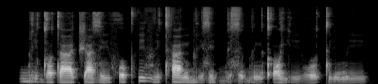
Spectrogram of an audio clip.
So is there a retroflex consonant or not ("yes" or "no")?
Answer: no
